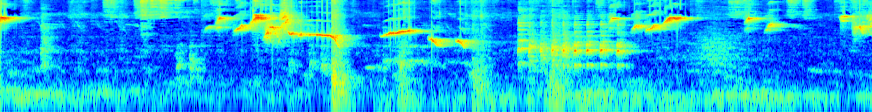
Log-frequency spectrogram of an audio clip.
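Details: Young sirpu bird learning to sing: loud, varied whistles, some sliding down from high pitch, others flat, mixed with buzzy mid-pitched notes, given in irregular bursts with short gaps.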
